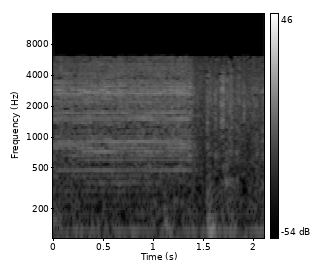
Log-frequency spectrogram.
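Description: door buzzer

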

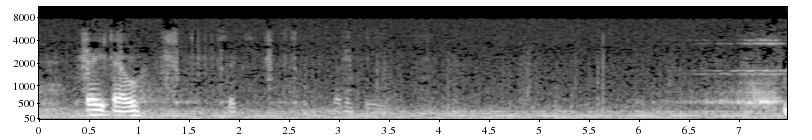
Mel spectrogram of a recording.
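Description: telephone ringing

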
